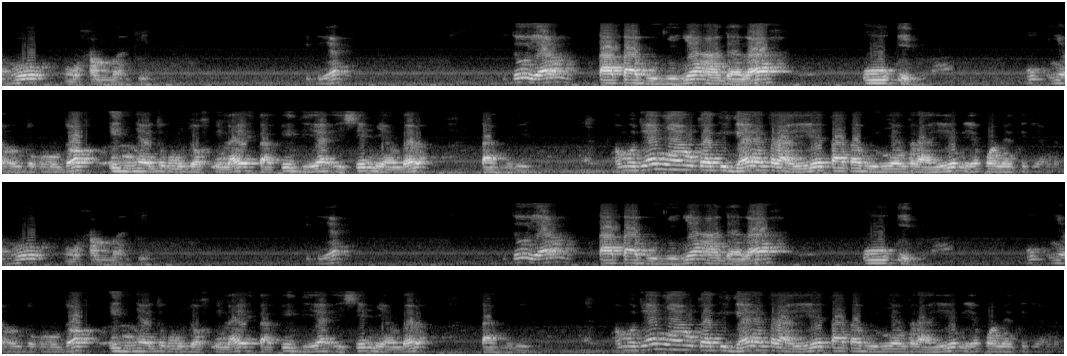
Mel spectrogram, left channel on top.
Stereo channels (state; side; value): quieter; right; 5.8 dB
